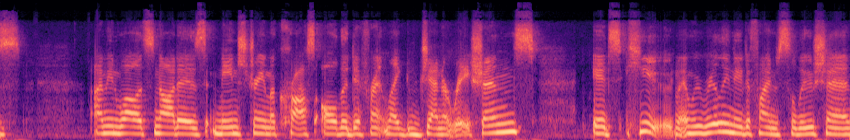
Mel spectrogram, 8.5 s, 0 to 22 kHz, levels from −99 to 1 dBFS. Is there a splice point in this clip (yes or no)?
yes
